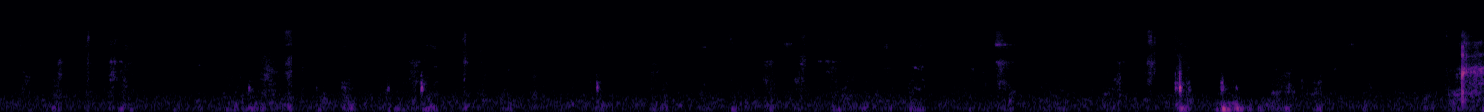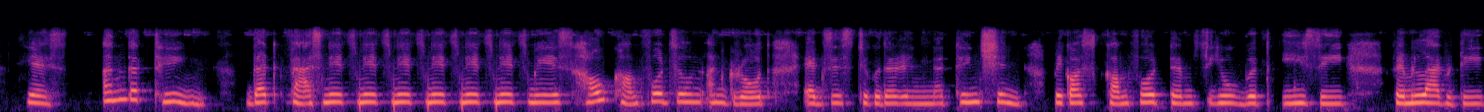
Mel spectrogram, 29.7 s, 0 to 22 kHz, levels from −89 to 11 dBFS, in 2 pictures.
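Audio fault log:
Throughout: Opus voice compression. The speech is muffled and slightly hoarse, with nothing above about 8.8 kHz. This points to the SILK linear-prediction mode at a low bitrate near 12 kb/s. The excitation is coded coarsely in 20 ms frames, which leaves plainly audible roughness.
18.43–20.14 s: system hang loop. Right after "the thing that fascinates", a 341 ms piece of audio repeats exactly five times at 2.93 per second, heard as a machine-gun stutter. The system froze while the hardware kept replaying its ring buffer, which fits a 16384-sample buffer. Playback resumes with "me is how comfort", with essentially no audio skipped.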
